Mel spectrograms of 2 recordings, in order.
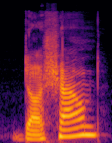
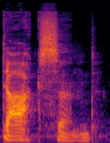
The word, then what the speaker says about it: dachshund: Dachshund? I didn't say dachshund. I said dachshund. No, he's saying it's pronounced dachshund.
